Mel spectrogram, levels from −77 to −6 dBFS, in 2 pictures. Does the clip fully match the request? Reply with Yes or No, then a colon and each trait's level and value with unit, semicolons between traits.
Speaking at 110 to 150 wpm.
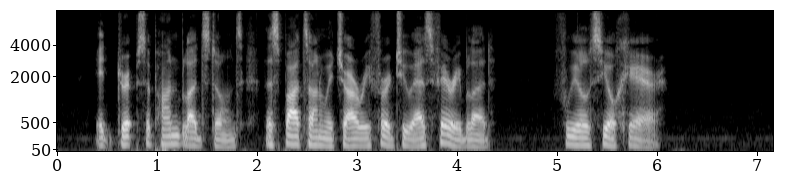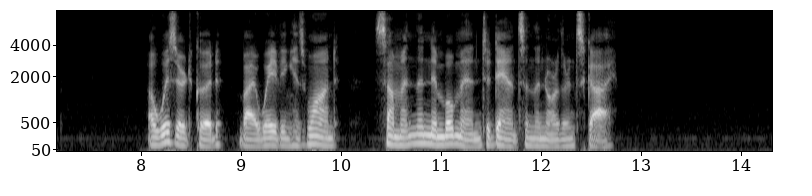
Yes: average, 140 wpm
